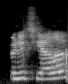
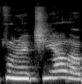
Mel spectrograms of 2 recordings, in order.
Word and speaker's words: Funiciello: much discussion of tyranny of kindness by Theresa Finnish yell okay Anna is that how you'd say your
